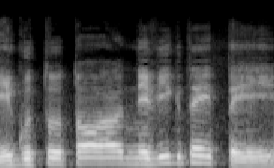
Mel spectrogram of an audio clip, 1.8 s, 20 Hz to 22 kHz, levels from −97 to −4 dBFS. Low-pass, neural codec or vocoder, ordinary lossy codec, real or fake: 14.4 kHz; vocoder, 44.1 kHz, 128 mel bands every 512 samples, BigVGAN v2; AAC, 64 kbps; fake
